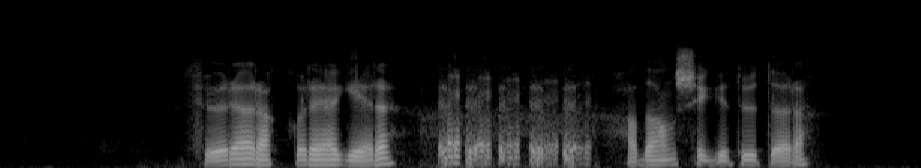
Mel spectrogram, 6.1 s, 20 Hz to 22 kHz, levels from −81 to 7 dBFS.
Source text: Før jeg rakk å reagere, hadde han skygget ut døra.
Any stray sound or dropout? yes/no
yes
